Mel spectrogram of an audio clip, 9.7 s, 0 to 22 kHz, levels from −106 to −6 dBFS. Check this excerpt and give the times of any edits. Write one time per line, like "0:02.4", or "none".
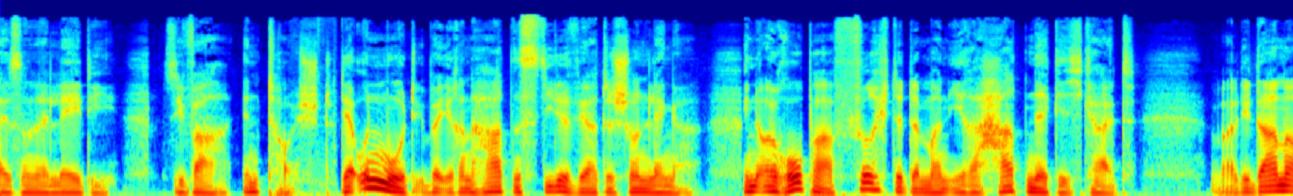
0:01.1
0:02.5
0:05.5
